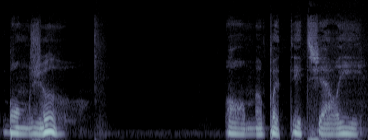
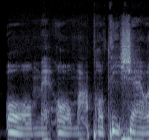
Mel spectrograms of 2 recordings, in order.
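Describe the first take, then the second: First: Low, slow, soft mock French; French accent. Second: Mock Creole accent. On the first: Boyfriend wooing fiancée in a mock French accent. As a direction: ooze it in a put-on French accent. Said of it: "my French accent". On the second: Boyfriend offering fiancée a mock Creole accent instead. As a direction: switch to a put-on Creole accent. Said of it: "How about some Creole?".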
